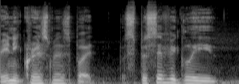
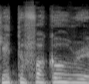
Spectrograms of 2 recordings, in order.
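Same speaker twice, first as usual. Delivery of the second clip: irritated, angry, pitched-up brush-off; 6 semitones higher than usual. Retelling what dad said about the missing gift: imitating an angry dad. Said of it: "he's all pissed off".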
